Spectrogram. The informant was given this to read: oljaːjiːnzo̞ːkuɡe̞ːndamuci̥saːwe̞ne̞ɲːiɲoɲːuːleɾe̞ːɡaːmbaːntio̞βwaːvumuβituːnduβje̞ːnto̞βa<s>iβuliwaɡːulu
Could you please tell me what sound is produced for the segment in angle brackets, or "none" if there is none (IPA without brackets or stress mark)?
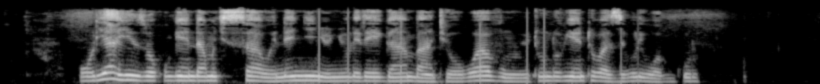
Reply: z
